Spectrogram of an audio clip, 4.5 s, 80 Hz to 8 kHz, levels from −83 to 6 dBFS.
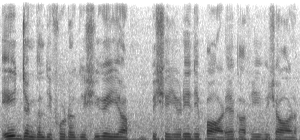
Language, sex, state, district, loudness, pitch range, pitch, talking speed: Punjabi, male, Punjab, Kapurthala, -17 LUFS, 135-145 Hz, 140 Hz, 185 wpm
